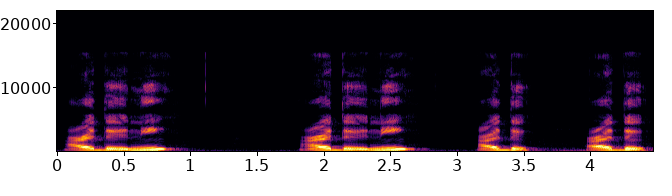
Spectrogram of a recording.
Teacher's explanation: دال کی آواز پلٹ کے آ رہی ہے، جھٹکا لگ رہا ہے ہلکا سا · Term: قلقلہ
